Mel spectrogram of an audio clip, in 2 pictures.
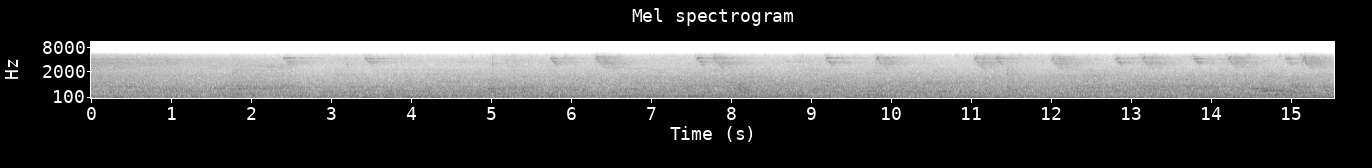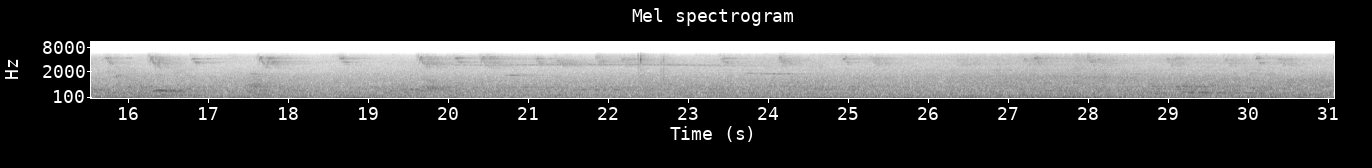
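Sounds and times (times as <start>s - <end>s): small birds chirping: 27.2s - 30.6s.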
